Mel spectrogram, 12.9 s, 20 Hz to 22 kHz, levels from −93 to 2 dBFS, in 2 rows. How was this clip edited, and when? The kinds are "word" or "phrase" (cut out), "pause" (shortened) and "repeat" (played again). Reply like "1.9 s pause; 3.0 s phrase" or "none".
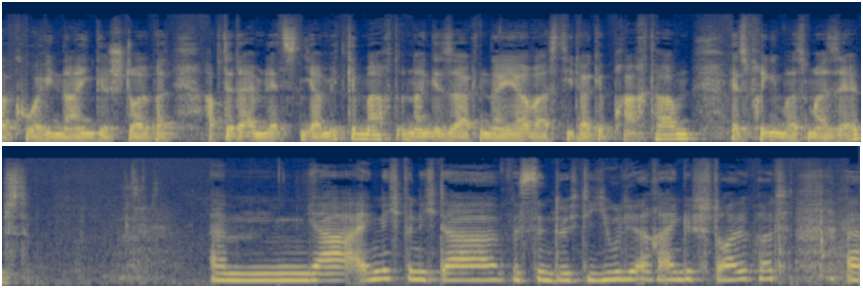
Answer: none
